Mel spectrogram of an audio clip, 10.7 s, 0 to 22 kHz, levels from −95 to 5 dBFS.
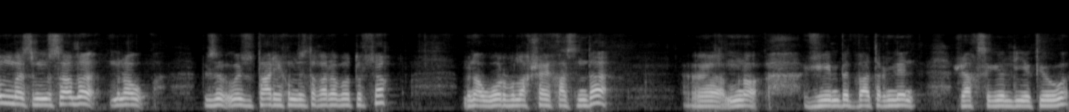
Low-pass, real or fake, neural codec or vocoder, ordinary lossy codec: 7.2 kHz; real; none; AAC, 32 kbps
